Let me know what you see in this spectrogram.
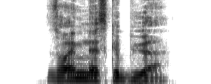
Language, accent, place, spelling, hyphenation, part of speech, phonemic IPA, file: German, Germany, Berlin, Säumnisgebühr, Säum‧nis‧ge‧bühr, noun, /ˈzɔɪ̯mnɪsɡəˌbyːɐ̯/, De-Säumnisgebühr.ogg
- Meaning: late fee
